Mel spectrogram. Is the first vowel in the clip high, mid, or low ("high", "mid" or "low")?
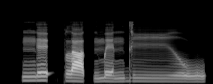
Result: mid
